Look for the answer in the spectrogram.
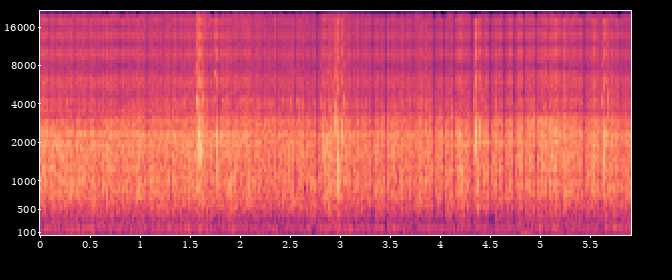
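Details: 1947 TempleTone tube radio on power-up after a tube check, rectifier tube tested good: loud hiss and crackle with a wavering squeal over the station and sharp pops about every second; noisy reception, cause unknown.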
